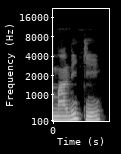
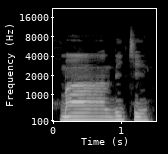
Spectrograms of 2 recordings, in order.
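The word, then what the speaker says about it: مَالِكِ: Kata Maliki tulisannya adalah Mim, Lam, dan Kaf. Tetapi kita membacanya adalah Mimnya panjang. Maliki, bukan Maliki. Padahal tulisannya Mimnya tanpa alif.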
